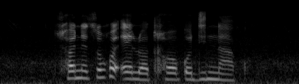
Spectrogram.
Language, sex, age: Tswana, female, 21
